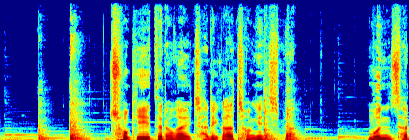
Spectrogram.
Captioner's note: hammering sound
